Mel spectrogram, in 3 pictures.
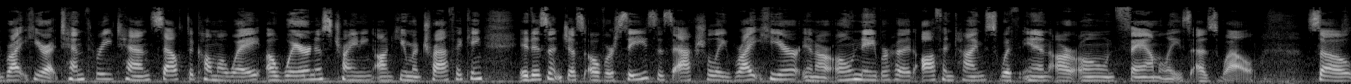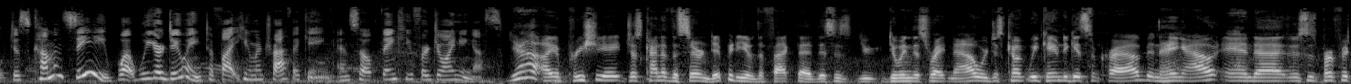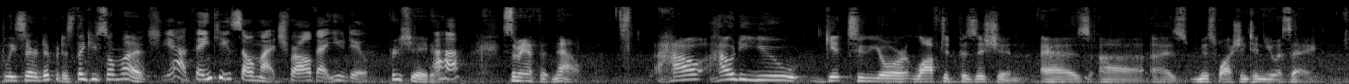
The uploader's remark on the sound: They recorded this episode during the first annual GCP Putt Stuff at Parkland Putters.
